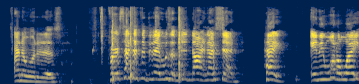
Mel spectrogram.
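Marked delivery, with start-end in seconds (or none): none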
